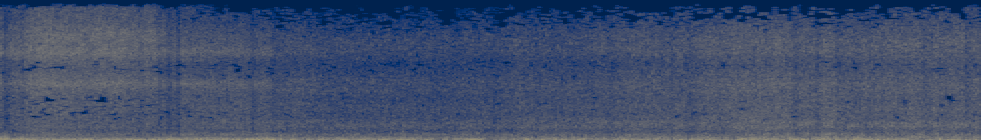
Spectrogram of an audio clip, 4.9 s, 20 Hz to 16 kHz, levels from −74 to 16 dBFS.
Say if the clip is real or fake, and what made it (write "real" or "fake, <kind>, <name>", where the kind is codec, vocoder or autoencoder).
real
